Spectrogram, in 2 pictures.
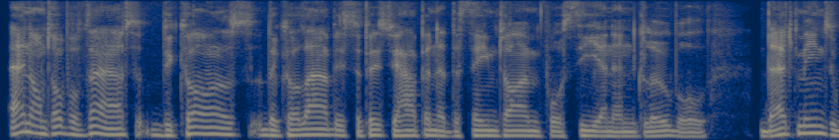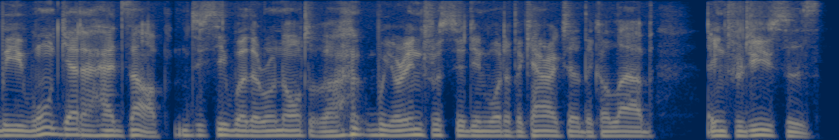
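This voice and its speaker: A man's voice: fairly low pitch, steady tone, moderate pace, dark tone, no echo. A man chatting casually as a game livestreamer, rambling and hesitant as he thinks aloud.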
